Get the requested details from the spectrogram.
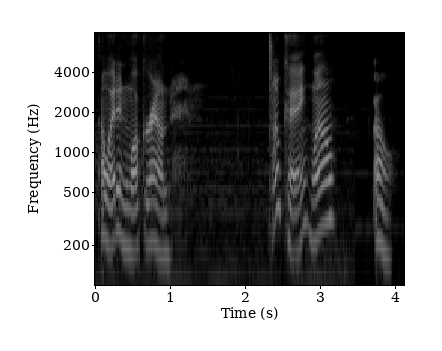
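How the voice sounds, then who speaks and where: A woman hosting a let's play, talking casually and brightly with frequent laughter as she plays. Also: medium pitch, animated, slow pace, faint music behind. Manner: bubbly, chatty, laughs often. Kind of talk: casual game commentary.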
